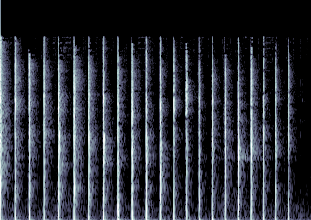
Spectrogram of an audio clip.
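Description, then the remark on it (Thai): Steady hand clapping, about twenty crisp, evenly spaced claps over several seconds, fairly loud with no talking, ending abruptly. “คุณผู้ฟังปรบมือเราปรบมือทำไมเพราะว่าเมื่อกี้นี้เราสามารถพูดสโลแกนพูดชื่อรายการพูดผู้ดำเนินรายการได้เสร็จสมบูรณ์ภายในครั้งเดียวปรบมืออีกรอบ”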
